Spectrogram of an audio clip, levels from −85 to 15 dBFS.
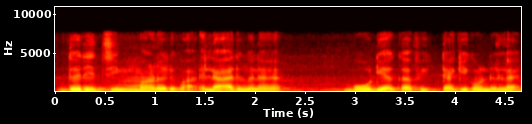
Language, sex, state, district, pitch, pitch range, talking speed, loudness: Malayalam, male, Kerala, Kozhikode, 135 Hz, 125-140 Hz, 155 wpm, -17 LUFS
